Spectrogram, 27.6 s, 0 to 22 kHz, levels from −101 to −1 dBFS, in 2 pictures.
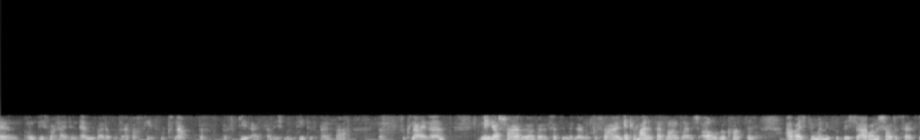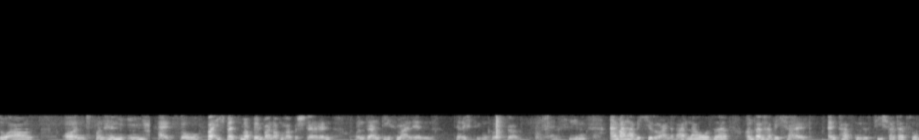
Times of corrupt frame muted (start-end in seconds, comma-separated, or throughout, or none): none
